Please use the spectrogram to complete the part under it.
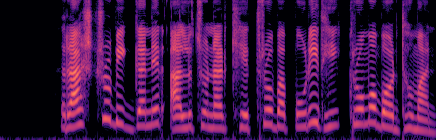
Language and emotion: Bengali, neutral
